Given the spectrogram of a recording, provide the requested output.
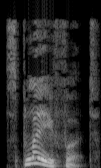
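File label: "splayfoot", English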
